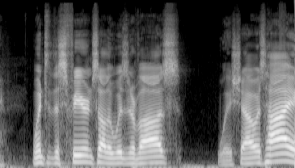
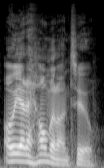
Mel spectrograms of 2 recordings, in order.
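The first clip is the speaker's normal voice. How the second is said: ordinary delivery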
